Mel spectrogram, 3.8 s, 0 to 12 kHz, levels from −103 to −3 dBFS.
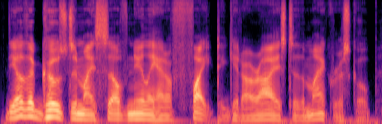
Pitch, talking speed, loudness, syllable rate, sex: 95 Hz, 250 wpm, -21 LUFS, 5.9 syllables/s, male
